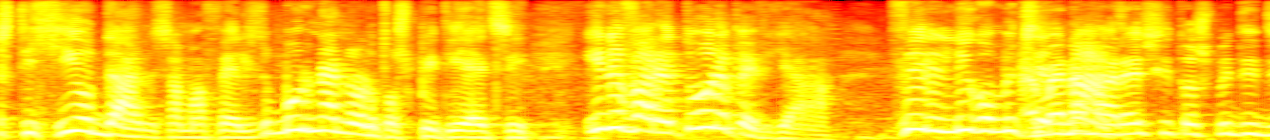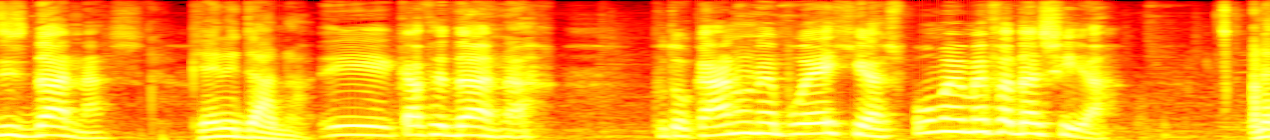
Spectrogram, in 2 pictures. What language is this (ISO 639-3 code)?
ell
